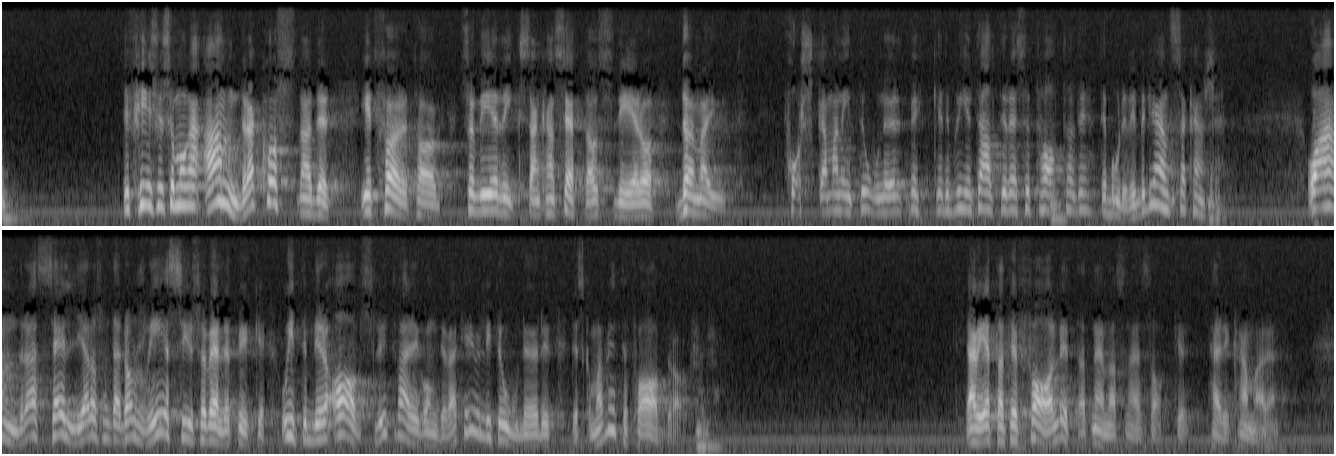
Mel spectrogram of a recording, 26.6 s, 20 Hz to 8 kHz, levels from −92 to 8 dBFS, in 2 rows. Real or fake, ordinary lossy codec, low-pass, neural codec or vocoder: real; none; 7.2 kHz; none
